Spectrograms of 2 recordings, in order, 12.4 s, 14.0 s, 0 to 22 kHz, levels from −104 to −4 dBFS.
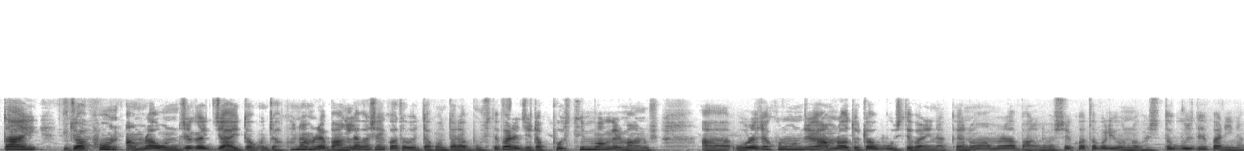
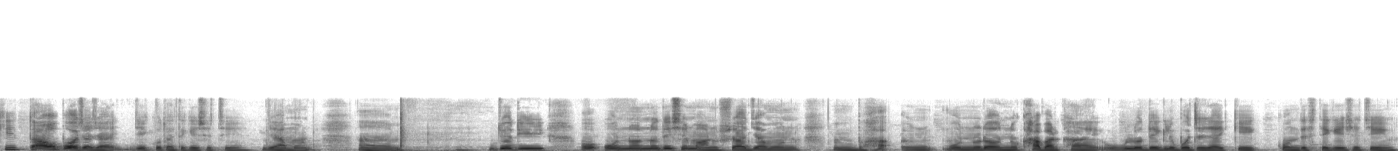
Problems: constant background noise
